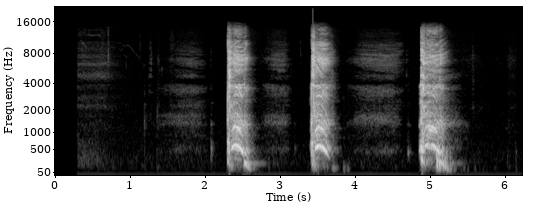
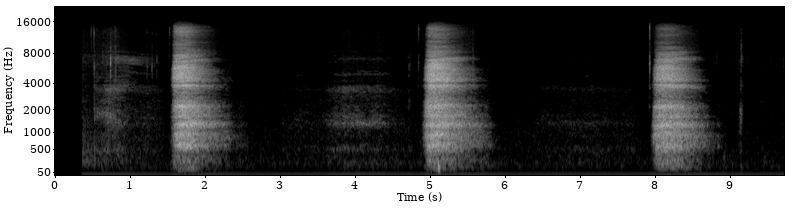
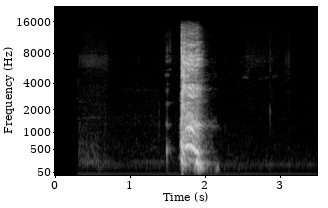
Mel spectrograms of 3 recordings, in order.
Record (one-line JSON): {"three_cough_length": "6.2 s", "three_cough_amplitude": 32767, "three_cough_signal_mean_std_ratio": 0.3, "exhalation_length": "9.7 s", "exhalation_amplitude": 8352, "exhalation_signal_mean_std_ratio": 0.31, "cough_length": "3.5 s", "cough_amplitude": 26121, "cough_signal_mean_std_ratio": 0.22, "survey_phase": "beta (2021-08-13 to 2022-03-07)", "age": "18-44", "gender": "Male", "wearing_mask": "No", "symptom_runny_or_blocked_nose": true, "symptom_shortness_of_breath": true, "symptom_sore_throat": true, "symptom_abdominal_pain": true, "symptom_diarrhoea": true, "symptom_fatigue": true, "symptom_fever_high_temperature": true, "symptom_headache": true, "smoker_status": "Current smoker (e-cigarettes or vapes only)", "respiratory_condition_asthma": false, "respiratory_condition_other": false, "recruitment_source": "Test and Trace", "submission_delay": "2 days", "covid_test_result": "Positive", "covid_test_method": "ePCR"}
